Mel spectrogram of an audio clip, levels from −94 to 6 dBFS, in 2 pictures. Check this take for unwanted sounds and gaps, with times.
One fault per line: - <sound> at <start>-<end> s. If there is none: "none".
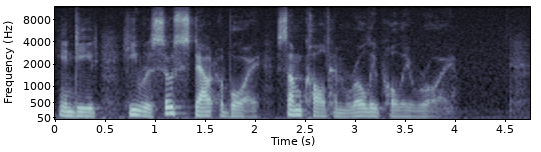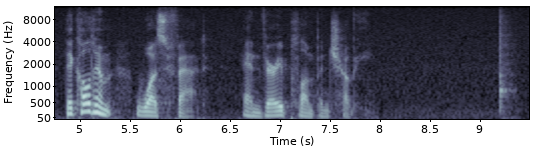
- tap at 9.2-9.4 s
